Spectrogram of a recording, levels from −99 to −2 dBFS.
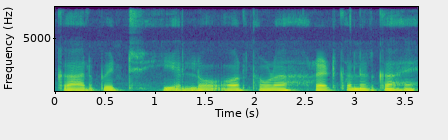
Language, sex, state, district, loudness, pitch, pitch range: Hindi, male, Himachal Pradesh, Shimla, -16 LUFS, 125 Hz, 120-135 Hz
